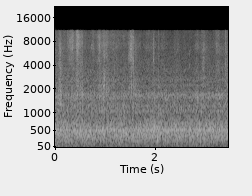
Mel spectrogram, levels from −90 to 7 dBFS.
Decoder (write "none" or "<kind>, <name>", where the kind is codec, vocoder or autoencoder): vocoder, BigVGAN v2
